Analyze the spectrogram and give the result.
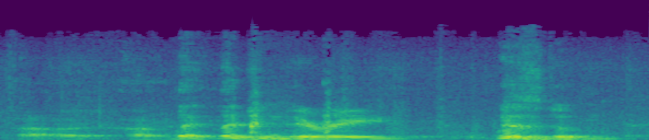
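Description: A man speaks over noticeable background noise. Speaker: scholar on panel. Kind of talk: panel discussion. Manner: halting.

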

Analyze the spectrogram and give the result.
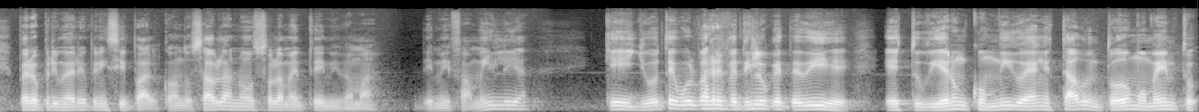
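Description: Using vocal fry, a man talks at a fairly quick pace. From Cuba. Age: 40s. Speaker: entertainer; interview guest. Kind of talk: casual interview. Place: studio. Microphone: studio mic.

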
